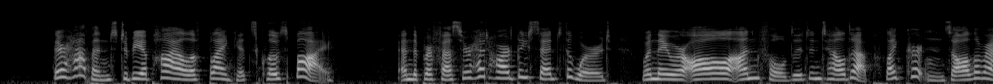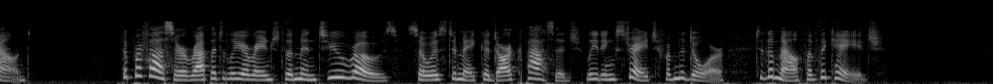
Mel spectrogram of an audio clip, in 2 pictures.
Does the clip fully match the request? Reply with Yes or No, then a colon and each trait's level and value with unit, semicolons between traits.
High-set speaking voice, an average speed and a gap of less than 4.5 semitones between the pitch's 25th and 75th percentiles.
No: high, 240 Hz; average, 170 wpm; average, 4.8 semitones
